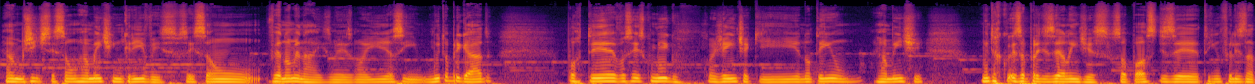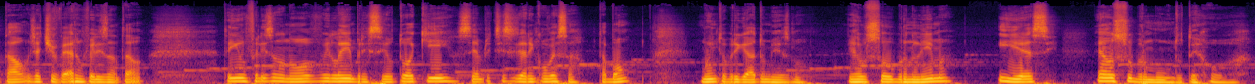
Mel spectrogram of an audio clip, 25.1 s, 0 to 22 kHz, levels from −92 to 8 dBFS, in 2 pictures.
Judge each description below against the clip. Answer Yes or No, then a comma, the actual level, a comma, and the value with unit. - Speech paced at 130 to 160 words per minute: No, average, 175 wpm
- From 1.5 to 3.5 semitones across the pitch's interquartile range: Yes, average, 3.1 semitones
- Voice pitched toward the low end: Yes, low, 130 Hz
